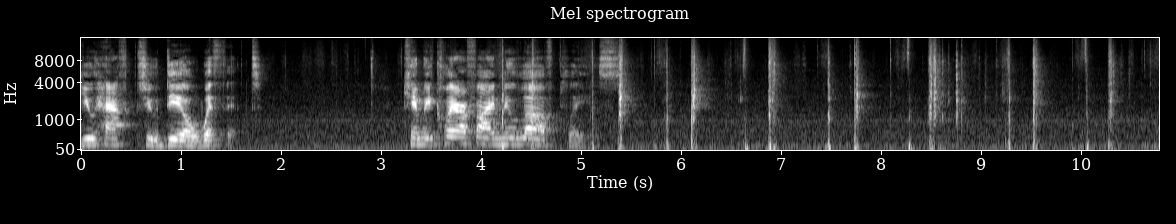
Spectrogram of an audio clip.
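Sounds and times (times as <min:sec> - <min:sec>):
speech: 0:00.0 - 0:01.9, 0:03.2 - 0:05.4
tarot cards being shuffled by hand: 0:04.1 - 0:10.7.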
